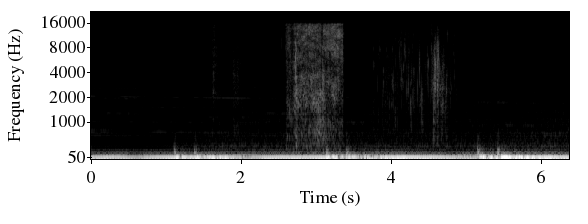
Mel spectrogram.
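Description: Heartbeat sound effect over a low droning hum, with pairs of low thumps about a second in and again about five seconds in, standing for the patient's racing heart in his fear of the needle. A short burst of hiss comes midway.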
